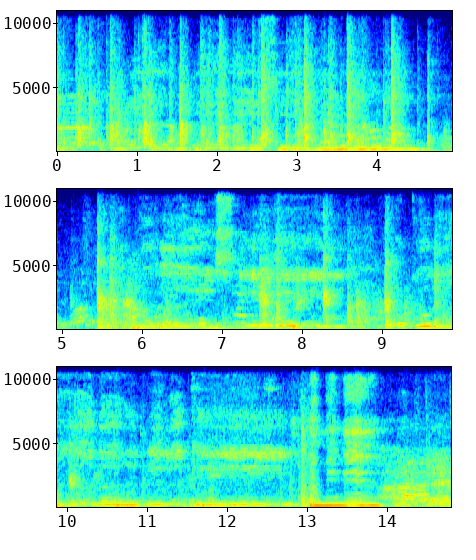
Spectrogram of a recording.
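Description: A church congregation claps during worship, with scattered clapping mixed under loud continuous speech and voices across the whole passage.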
